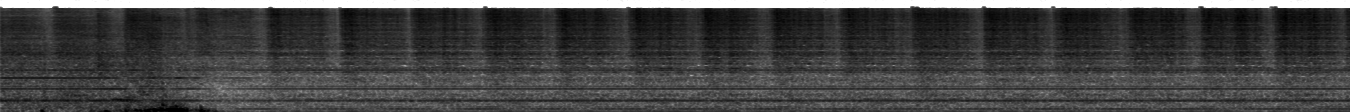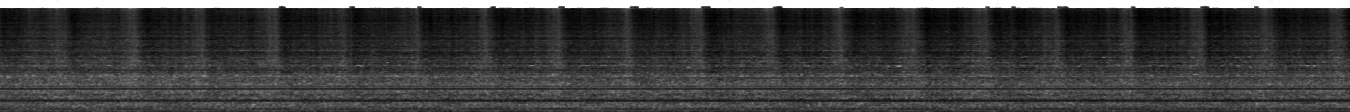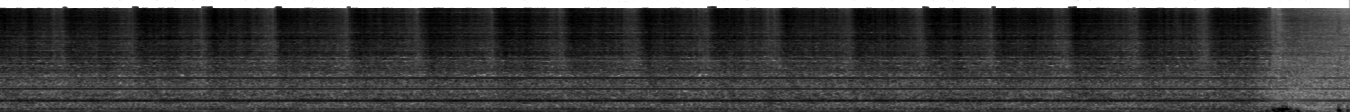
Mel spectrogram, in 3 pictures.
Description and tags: Fan Melbourne Central Subwsy Toilet
Field-Recording, Station, Train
